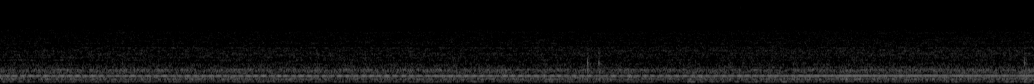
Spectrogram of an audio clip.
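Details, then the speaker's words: PC running CPU miner instances at 58% memory, opening 100 more: steady airy whir with constant mid-pitched whine in a quiet room as the fan speed picks up; CPU fan spinning hard under heavy processor load. "Yeah, the fan speed is really picking up."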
